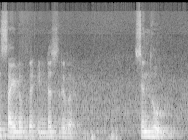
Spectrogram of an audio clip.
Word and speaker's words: Sindhu: of the Indus River synu they used to mispronounce the word synu as Hindu and they used to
